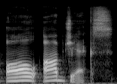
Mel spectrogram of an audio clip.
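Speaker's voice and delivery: all objects said slowly, each word weighted; slow down and lean on all objects; emphasis on all objects. Shown as a demonstration. Teacher to students, stressing that these are all objects. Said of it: "The thing I want to emphasize".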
